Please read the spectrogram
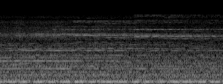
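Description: A steady low hum with faint steady higher tones, unchanging throughout.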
